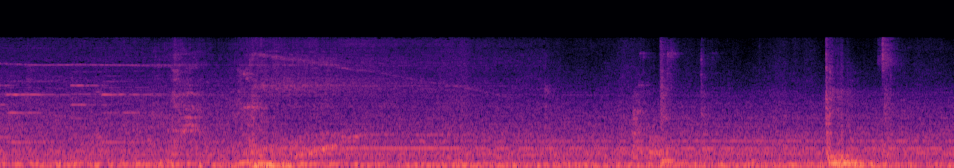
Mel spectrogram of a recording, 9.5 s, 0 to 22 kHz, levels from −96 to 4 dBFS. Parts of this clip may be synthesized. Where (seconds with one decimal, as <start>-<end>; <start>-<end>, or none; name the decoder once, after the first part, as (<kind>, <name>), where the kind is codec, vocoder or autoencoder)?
1.5-3.4 (vocoder, WaveNeXt)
